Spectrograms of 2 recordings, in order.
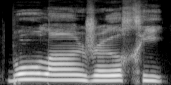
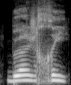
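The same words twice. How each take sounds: First: Each of the last two syllables is said separately. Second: The last two syllables are merged into one. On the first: This is not how native speakers say it. "you guys don't say like boulangerie" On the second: This is how native speakers say it. "You kind of like get the last two syllables and turn into one"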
